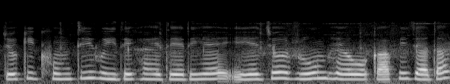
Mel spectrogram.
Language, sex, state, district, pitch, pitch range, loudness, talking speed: Hindi, female, Bihar, Patna, 245 Hz, 235-270 Hz, -16 LUFS, 215 wpm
